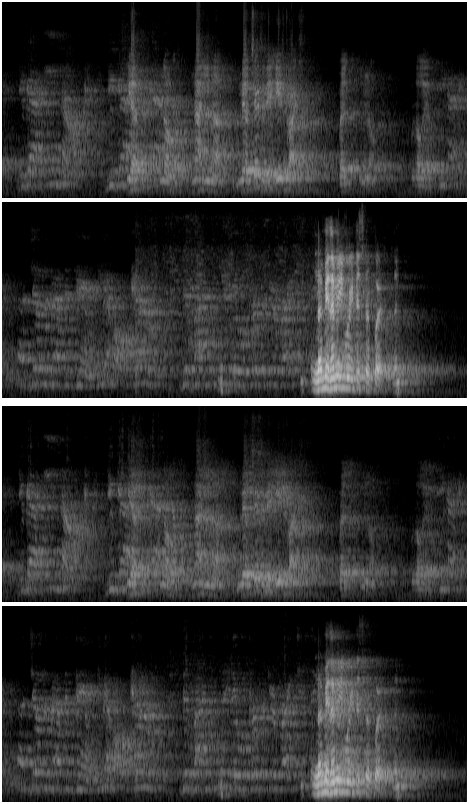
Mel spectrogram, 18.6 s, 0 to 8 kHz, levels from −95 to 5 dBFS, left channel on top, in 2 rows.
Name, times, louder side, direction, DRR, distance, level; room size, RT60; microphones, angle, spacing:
voice 1, 0.3-3.5 4.0-4.1 4.6-4.8 5.6-5.7 8.5-16.4, right 1 dB, 30° right, -2 dB, 7.6 m, -53 dB
voice 2, 3.2-3.5 3.8-4.4 4.7-5.9 6.7-7.5 8.2-8.6, left 2 dB, 60° left, 0 dB, 4.4 m, -44 dB
voice 3, 15.5-17.3, left 4 dB, 75° left, 11 dB, 1.3 m, -27 dB
29.5 x 27.5 x 6.7 m, 2.5 s
head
